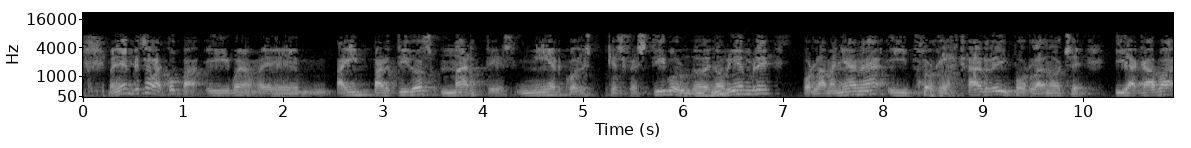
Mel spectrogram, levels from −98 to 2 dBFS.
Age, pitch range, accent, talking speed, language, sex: 50-69, 95-125 Hz, Spanish, 170 wpm, Spanish, male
